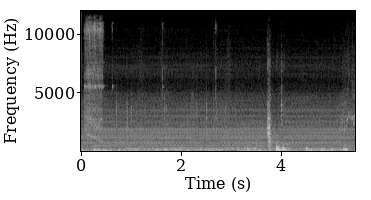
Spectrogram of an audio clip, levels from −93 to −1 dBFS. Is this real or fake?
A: real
